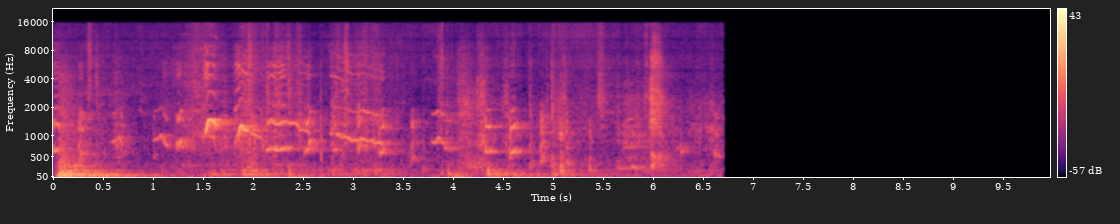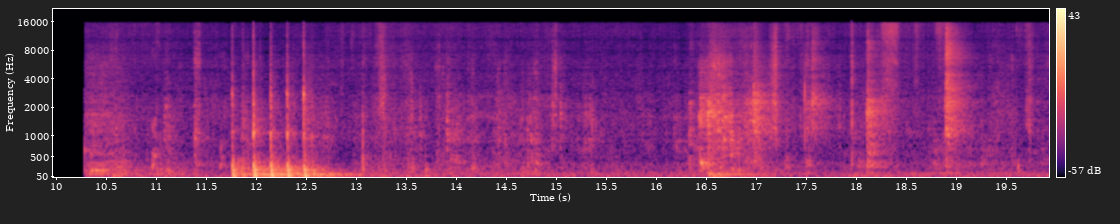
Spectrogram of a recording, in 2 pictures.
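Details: Labrador Retriever puppies fussing as they try to jump out of a box. High whimpers and short yips come in the opening seconds, then a silent gap. Thumps, scratching and a few louder yelps follow.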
